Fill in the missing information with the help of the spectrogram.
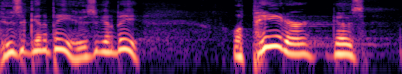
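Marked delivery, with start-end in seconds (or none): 0.0-1.0 hushed, half-whispered delivery. Retelling how everybody at the table asked around: retelling a half-whisper. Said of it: "everybody's whispering".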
